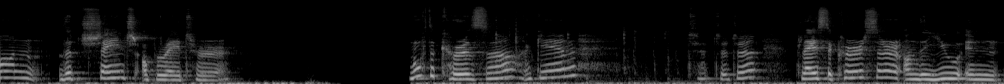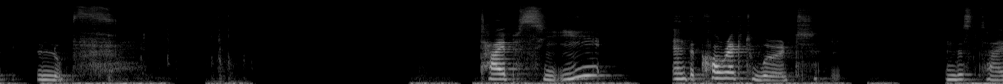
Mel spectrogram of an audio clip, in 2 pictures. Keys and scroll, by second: 0.0-0.9 typing, 5.2 k, 5.6 k, 5.8 k, 6.0 k, 11.1-13.1 typing.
